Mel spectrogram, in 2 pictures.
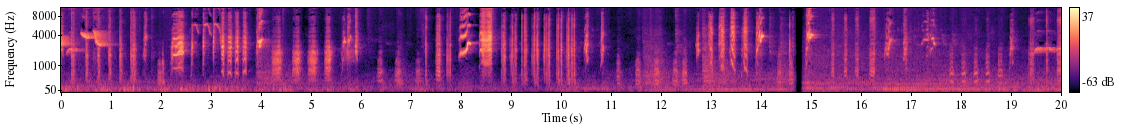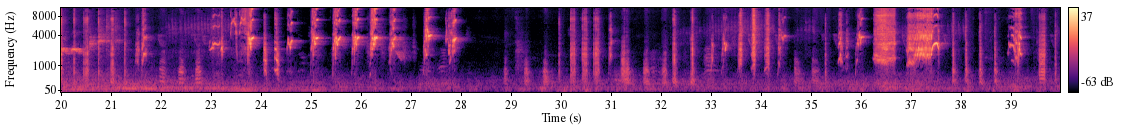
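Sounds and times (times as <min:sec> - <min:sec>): myna chattering and squawking: 0:00.0 - 0:24.8.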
